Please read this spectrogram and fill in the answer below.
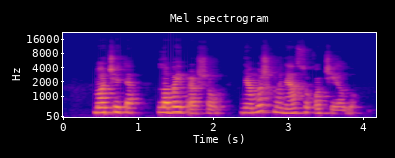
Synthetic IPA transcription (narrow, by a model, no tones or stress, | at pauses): mot͡ʃʲɪt̪ʲɛ | lˠɐbɐɪpɾɐʃɐʊ | nʲɛmʊʃmɐnʲæsʊkʼɔt͡ʃʲeːlˠʊ̰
